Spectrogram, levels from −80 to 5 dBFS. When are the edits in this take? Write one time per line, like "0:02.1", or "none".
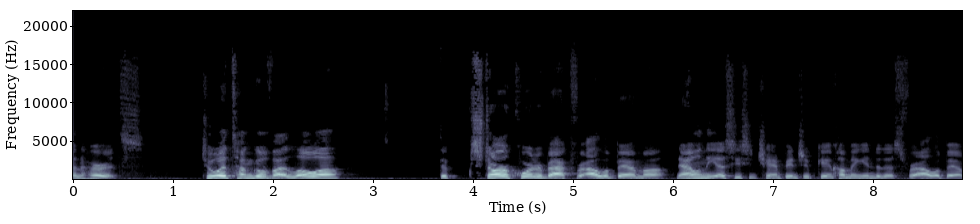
0:06.0
0:07.6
